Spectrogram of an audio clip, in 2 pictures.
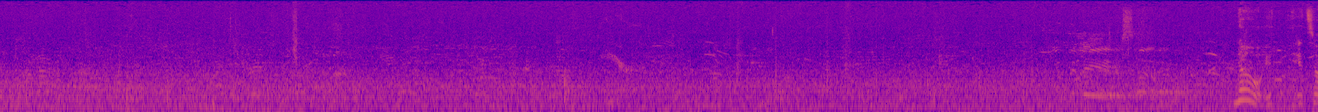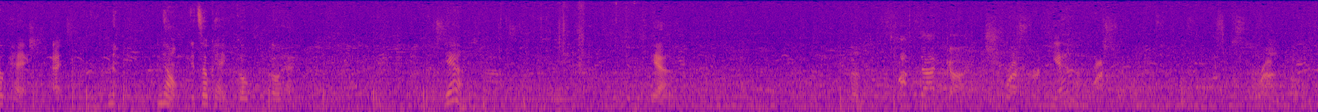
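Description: A low city hum drones outdoors.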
